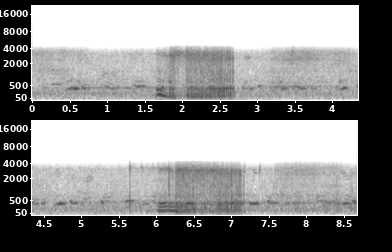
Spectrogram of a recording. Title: snores like a beast!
